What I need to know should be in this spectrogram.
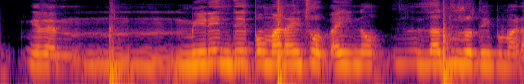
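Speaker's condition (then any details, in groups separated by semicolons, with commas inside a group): Cerebral palsy; uses wheelchair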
